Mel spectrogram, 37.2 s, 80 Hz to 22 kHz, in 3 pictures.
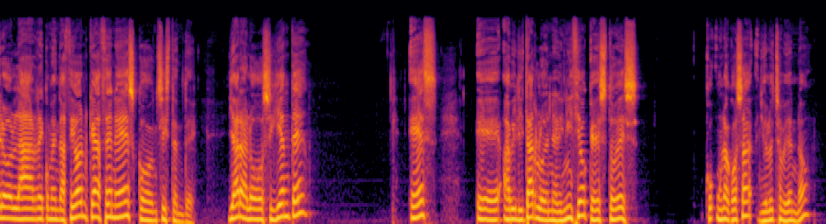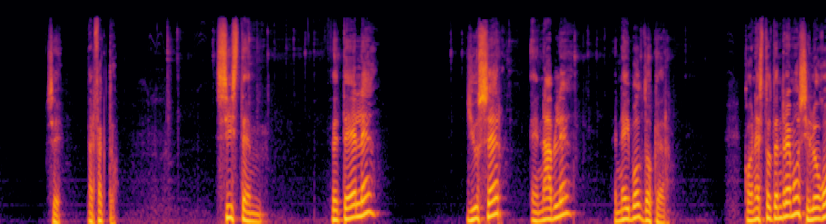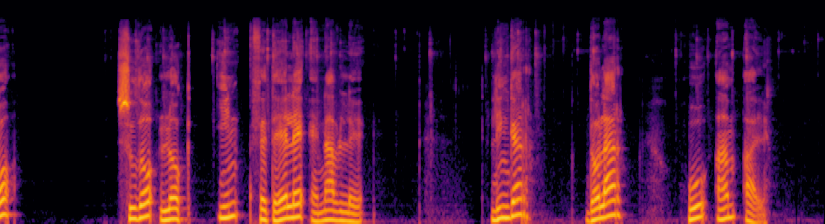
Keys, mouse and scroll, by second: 0.1 click, 6.3 q, 13.1-14.9 scroll down 1, 14.9 scroll down 1, 15.0 ctrl+l, 15.5-23.0 typing, 26.1-37.1 typing.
